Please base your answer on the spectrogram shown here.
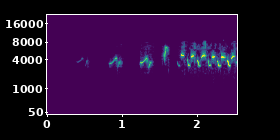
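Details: Teaching song of the Eurasian skylark for captive birds: a few soft, hesitant high notes lead into a rapid, bright, rippling trill.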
